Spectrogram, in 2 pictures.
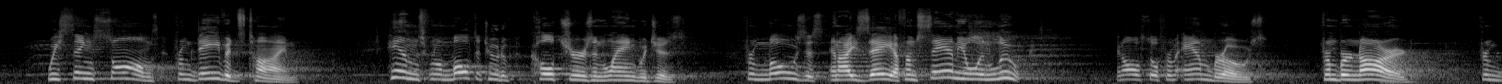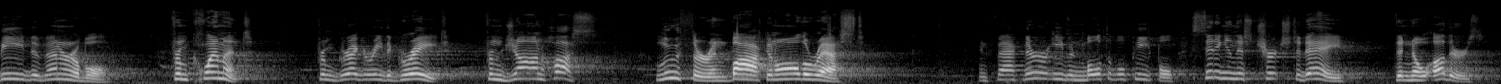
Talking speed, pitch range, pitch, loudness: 125 wpm, 215-265 Hz, 235 Hz, -21 LUFS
